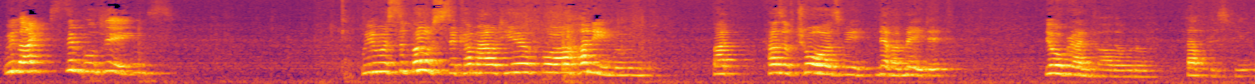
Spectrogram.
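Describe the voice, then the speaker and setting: A woman playing a frail, forgetful, sweet old farm grandmother in a comic stage play, with a high, thin voice. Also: unhurried, long pauses. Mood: wistful. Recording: echoey room, far from mic.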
